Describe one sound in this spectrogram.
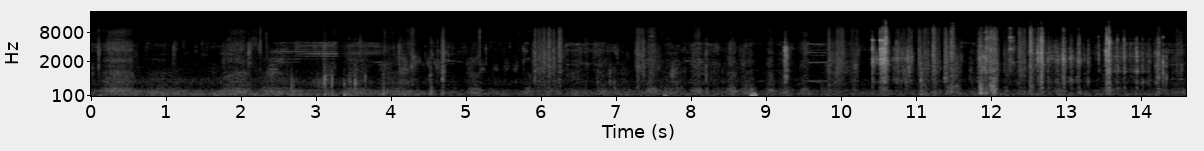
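Metal parts clink and clatter as they are handled.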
